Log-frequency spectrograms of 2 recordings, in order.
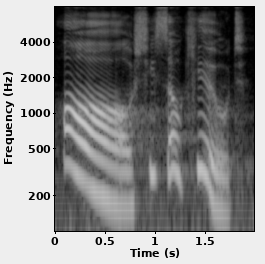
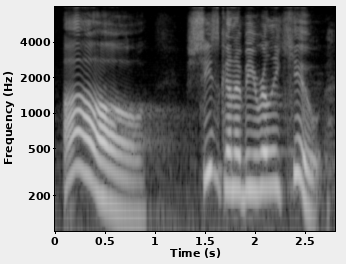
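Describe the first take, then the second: First: It is said very fast, words run together. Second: It is said at normal speed.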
